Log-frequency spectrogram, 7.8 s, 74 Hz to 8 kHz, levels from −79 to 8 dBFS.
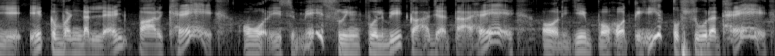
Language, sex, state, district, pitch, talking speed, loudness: Hindi, male, Uttar Pradesh, Jyotiba Phule Nagar, 385 Hz, 155 wpm, -17 LUFS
